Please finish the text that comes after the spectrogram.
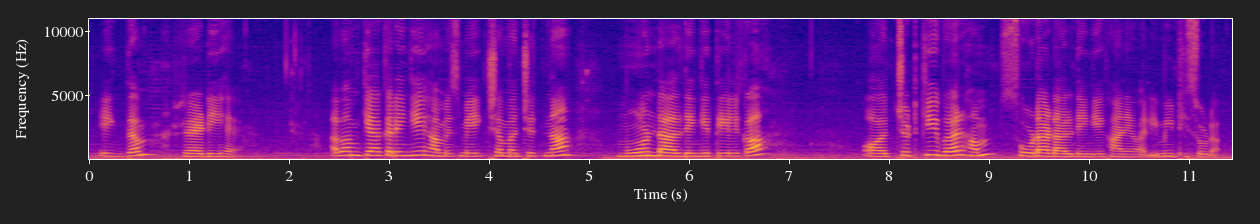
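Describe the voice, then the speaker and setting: A middle-aged woman hosting a home cooking channel, calmly explaining each step of a recipe to viewers in a voice-over. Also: high-pitched, a little hiss or hum. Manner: calm, explanatory, addresses viewers directly. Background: soft background music.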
